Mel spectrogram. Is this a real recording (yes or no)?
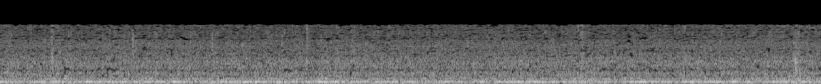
yes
